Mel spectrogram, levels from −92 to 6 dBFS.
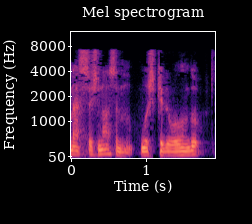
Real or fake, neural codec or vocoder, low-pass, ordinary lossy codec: fake; codec, 16 kHz, 1.1 kbps, Voila-Tokenizer; 7.2 kHz; MP3, 32 kbps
